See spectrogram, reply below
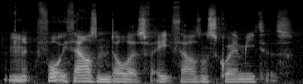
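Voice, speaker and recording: Over crowd noise, a game developer chats his way through new features in a casual gameplay walkthrough, frequently tacking "right?" onto what he explains. He speaks at a moderate pace in a medium-pitched, steady, creaky voice.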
